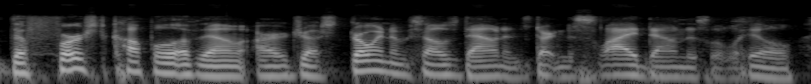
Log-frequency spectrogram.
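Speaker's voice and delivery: usual speaking voice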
